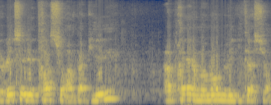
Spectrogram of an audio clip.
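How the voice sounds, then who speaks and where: In a room with audible echo and noticeable background noise, a man with a high pitch speaks at a fairly slow pace. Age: 70s. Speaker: engraver and painter. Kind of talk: interview testimony. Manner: hesitant, many fillers.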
